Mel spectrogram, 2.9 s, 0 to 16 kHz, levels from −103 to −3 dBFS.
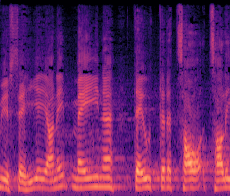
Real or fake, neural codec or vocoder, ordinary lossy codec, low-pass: real; none; none; 14.4 kHz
